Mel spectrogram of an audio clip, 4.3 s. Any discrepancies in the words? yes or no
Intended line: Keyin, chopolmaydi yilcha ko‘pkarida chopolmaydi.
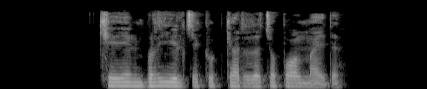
yes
